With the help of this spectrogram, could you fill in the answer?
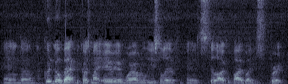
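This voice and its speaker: A young man from Bosnia in a personal interview, speaking haltingly with many fillers and restarts. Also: medium pitch, steady tone, dark tone. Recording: roomy echo, distant from the mic, faint hiss.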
